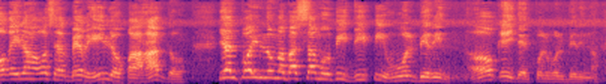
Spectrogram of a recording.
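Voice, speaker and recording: Bright-voiced man hosting a stream. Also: high voice. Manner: chatty, laughs easily, greets viewers. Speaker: airsoft live-stream host. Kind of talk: casual live-stream chat. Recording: distant mic, faint background noise.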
